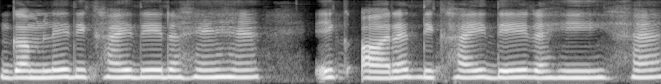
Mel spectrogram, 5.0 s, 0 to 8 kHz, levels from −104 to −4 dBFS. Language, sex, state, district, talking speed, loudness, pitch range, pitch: Hindi, female, Bihar, Madhepura, 135 wpm, -14 LUFS, 245-255 Hz, 250 Hz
